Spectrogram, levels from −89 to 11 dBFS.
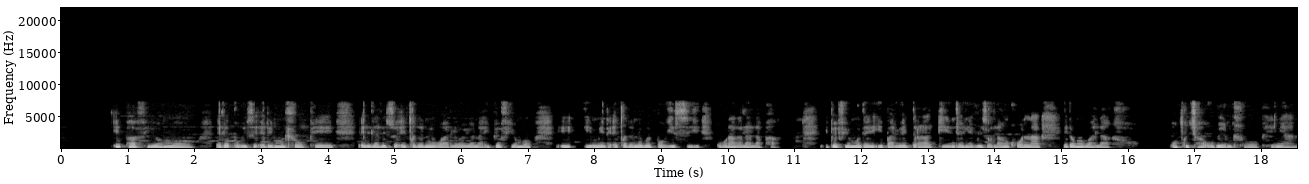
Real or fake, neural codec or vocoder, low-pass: real; none; 7.2 kHz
